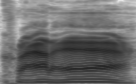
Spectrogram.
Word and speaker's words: Crowder: Nelson let's talk a little bit about Jameson Crowder mmm it's pronounced crowd ah ah yes three-year - honey eight and a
